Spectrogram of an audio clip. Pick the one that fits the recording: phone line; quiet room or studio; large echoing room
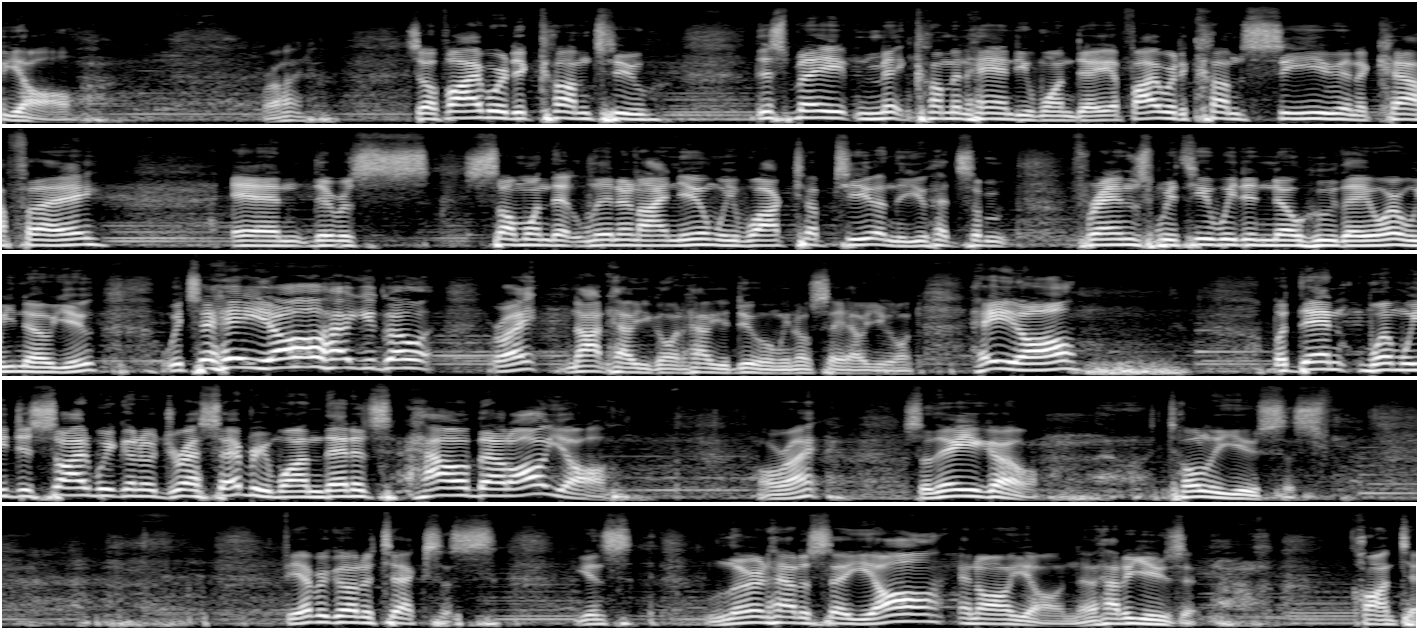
large echoing room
